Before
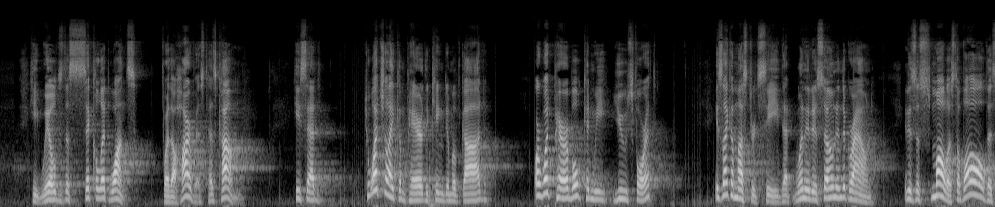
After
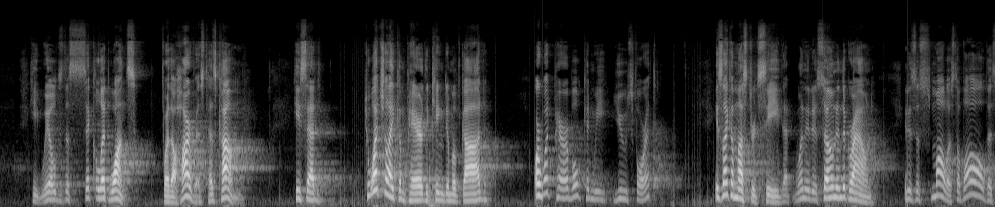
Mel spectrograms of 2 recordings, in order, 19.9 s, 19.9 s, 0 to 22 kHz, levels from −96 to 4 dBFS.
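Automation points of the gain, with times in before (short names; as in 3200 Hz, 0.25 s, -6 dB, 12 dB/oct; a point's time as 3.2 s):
-4 dB
from 1.95 s +3.5 dB
from 10.84 s -7 dB
from 13.05 s +2.5 dB
from 15.63 s -6.5 dB
from 16.44 s +1.5 dB
from 18.14 s -7 dB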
